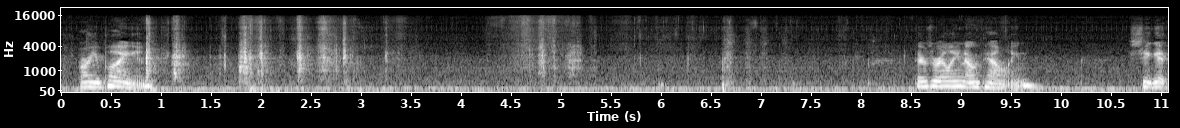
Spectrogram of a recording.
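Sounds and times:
low steady hum: 0.0s - 11.0s
cat claws scratching cardboard: 0.8s - 3.4s.

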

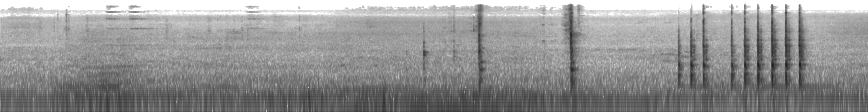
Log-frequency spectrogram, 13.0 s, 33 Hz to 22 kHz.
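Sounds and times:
hammer tapping metal: 10.2s - 12.2s.

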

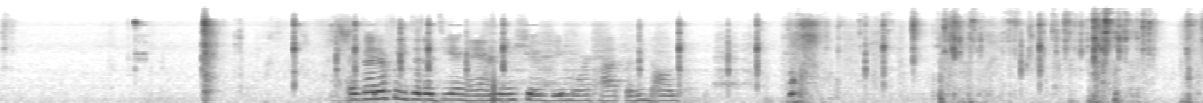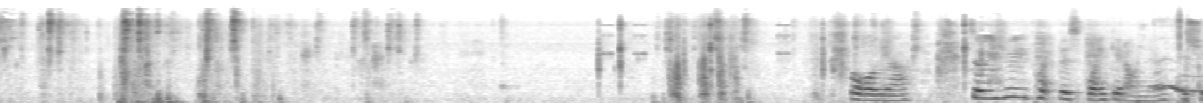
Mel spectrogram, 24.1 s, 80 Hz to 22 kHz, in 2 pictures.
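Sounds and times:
metallic jingle: 9.1s - 16.3s.

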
